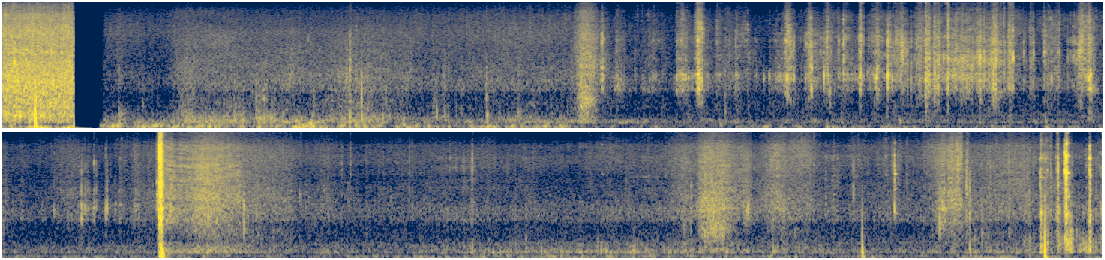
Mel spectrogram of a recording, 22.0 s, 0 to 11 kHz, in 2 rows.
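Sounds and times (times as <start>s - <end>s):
crinkling rustling handling noise: 5.7s - 12.6s
short hiss: 12.6s - 14.0s.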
